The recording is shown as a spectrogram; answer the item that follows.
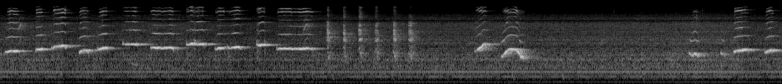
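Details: Pet cockatiel whistling indoors: a run of clear, rising and falling whistled notes, several per second, then a short buzzy rattle, a pause, and a few more upslurred whistles.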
